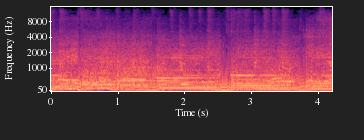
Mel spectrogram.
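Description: Loud live concert music over a PA system, with heavy bass and held notes, as performers sing into handheld microphones.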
